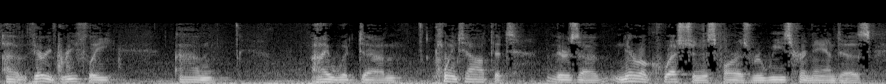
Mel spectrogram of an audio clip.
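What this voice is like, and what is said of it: Impaired, strained voice. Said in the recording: “I apologize for my voice this morning”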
